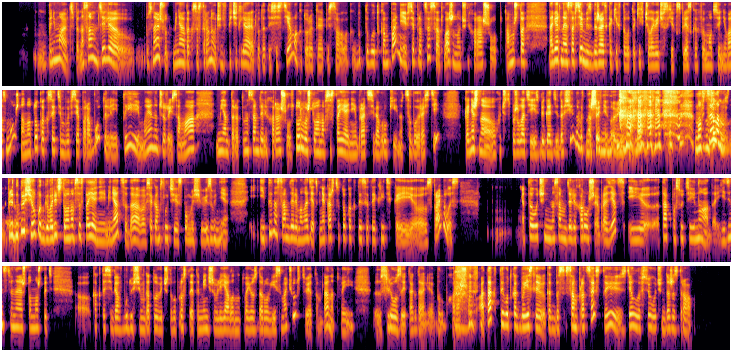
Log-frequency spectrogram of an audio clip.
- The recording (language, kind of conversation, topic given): Russian, advice, Как вы отреагировали, когда ваш наставник резко раскритиковал вашу работу?
- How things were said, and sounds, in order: other background noise; laugh; chuckle; chuckle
